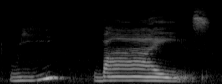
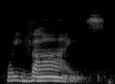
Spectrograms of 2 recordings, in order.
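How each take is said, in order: First: "Revise" split as ree, vise; syllable by syllable. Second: Said in the usual way. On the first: Shown as a demonstration. Teacher breaking the word down for learners, syllable by syllable. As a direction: pause between the two syllables of "Revise".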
